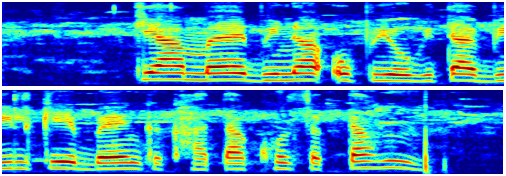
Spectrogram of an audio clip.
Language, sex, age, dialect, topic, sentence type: Hindi, female, 18-24, Hindustani Malvi Khadi Boli, banking, question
